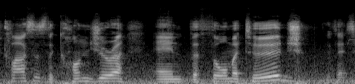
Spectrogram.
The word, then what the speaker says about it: thaumaturge: the two major classes the conjurer and the thaumaturge that's how you say it then we've got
